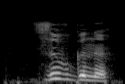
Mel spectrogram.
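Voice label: "зывгыны", Komi, female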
